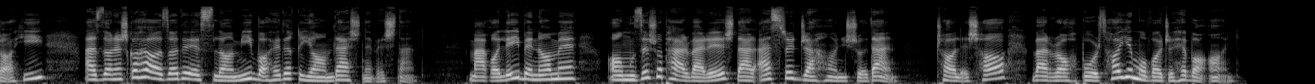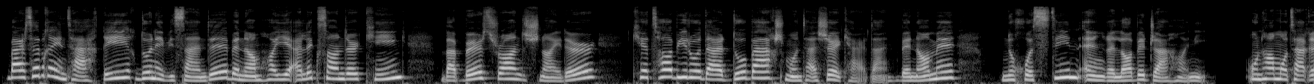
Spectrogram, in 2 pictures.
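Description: No technical faults are audible anywhere in this recording.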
